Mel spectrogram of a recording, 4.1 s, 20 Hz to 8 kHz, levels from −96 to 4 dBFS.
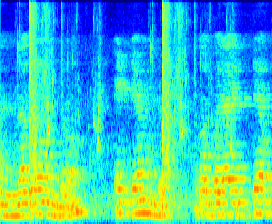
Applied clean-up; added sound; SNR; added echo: none; Bathtub (filling or washing) / Water / Splash, splatter; 10 dB; reverberation time 0.7 s.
